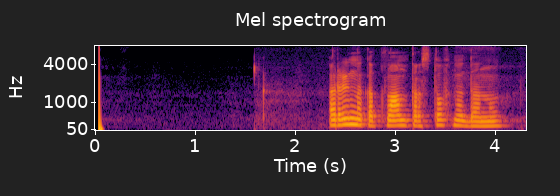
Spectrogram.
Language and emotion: Russian, neutral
